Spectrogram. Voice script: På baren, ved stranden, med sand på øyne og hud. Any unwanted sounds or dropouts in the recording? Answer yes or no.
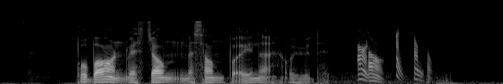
yes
